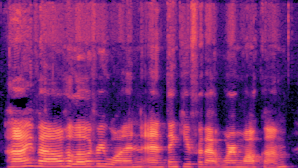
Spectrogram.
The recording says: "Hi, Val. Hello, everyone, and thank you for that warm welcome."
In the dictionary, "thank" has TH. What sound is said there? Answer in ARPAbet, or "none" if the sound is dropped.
TH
